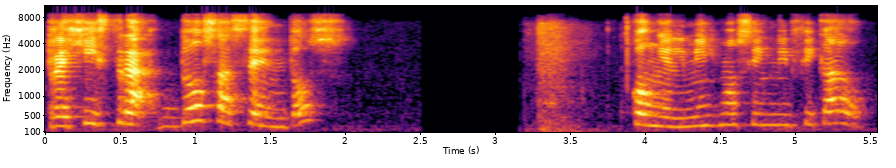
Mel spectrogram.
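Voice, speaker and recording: A woman's voice: high-pitched, slow, bright, forceful tone, slight background noise. A woman from Peru with a Peruvian accent teaching a lesson, patiently repeating key words and often checking that her listeners follow. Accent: Peruvian Spanish. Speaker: pre-university Spanish teacher. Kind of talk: classroom lesson on accent marks.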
